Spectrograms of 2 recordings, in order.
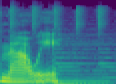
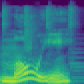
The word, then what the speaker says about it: Maui: This week, we are coming to you from the beautiful island of Maui, which is actually pronounced Maui in Hawaiian.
